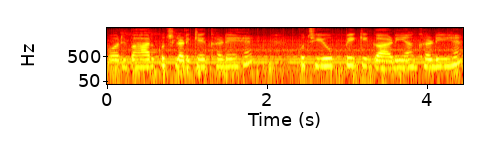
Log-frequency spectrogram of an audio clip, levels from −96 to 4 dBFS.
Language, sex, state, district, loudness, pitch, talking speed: Hindi, female, Haryana, Charkhi Dadri, -18 LUFS, 190 Hz, 160 wpm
